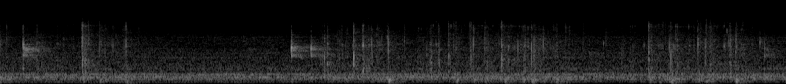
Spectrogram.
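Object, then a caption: Solid bar of soap cut with a knife blade. A solid white bar of soap, now mostly plain, is held in the hand and cut and scraped with a yellow utility knife blade. Soft, crisp scraping runs throughout, dotted with brief bright ticks and clicks as the blade bites and shaves, over a steady low background hum.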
